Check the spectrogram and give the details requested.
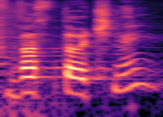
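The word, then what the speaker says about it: Vostochny (Восточный): Okay, it's pronounced Vostochny. Everybody remember word Vostok? Name of the Yuri Gagarin spaceship.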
